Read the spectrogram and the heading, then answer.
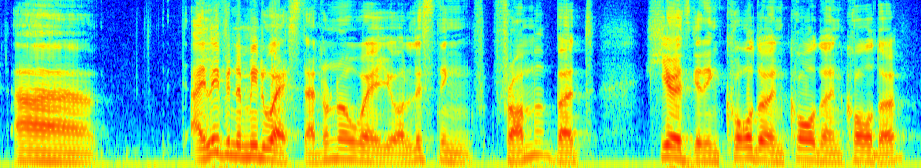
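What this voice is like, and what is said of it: French Parisian accent. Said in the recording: “my accent is from Paris”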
